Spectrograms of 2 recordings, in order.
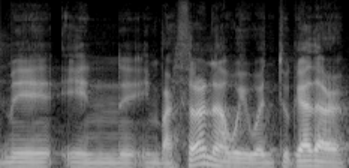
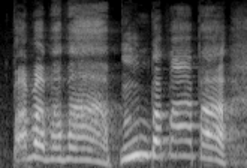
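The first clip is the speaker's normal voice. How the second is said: very high-pitched shouted babble; mock screaming players. Domino players yelling over their game, high mock screaming. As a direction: imitate noisy players slamming pieces down. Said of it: "screaming at each other".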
